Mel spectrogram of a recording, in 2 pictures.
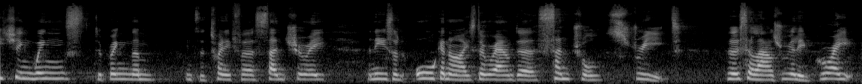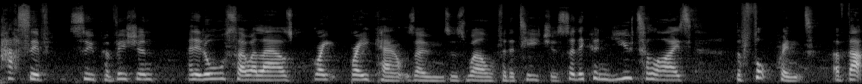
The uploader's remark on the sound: This session was recorded live on 13th November 2019 in the Buildings & Estates Theatre of the Schools & Academies Show at the NEC in Birmingham.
